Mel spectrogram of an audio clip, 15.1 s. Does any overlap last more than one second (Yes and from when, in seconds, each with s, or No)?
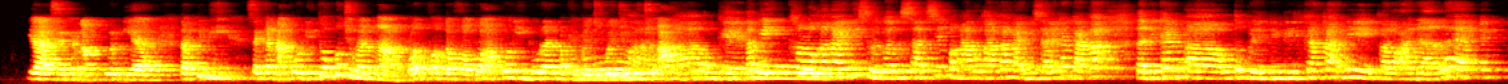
Yes, from 5.8 s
